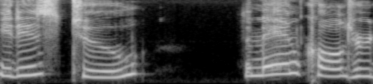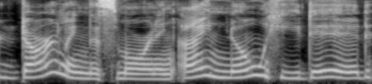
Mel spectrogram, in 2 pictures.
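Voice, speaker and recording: A put-on character voice moves at a fairly slow pace over a quiet background. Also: female-sounding voice, high pitch for a woman. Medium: read story. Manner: eager, earnest.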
